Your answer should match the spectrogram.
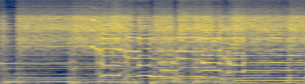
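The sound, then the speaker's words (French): A distorted electric guitar plays a short run of sustained notes through an amplifier, loud, with a gritty, saturated tone and no voices. “Alors moi j'aime bien le son comme ça. Il y a pas mal de salles, mais je trouve quand même que ça a du caractère”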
